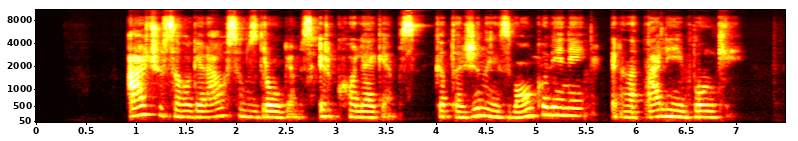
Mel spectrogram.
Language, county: Lithuanian, Vilnius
